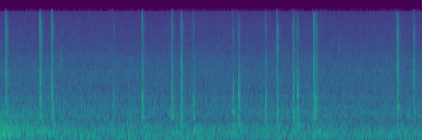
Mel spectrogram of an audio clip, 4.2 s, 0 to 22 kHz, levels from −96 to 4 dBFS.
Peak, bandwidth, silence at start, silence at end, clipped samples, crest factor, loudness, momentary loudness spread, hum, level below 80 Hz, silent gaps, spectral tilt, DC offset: -18 dBFS; 16.5 kHz; 0 s; 0 s; under 0.1%; 24 dB; -42 LUFS; 7 LU; none; -56 dBFS; none; -3.5 dB/octave; under 0.1%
